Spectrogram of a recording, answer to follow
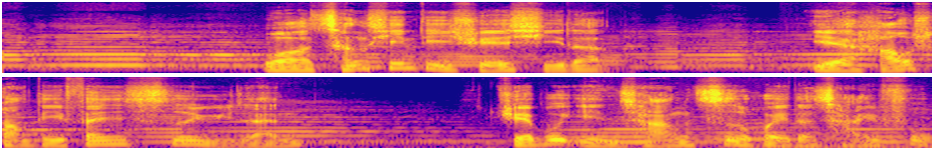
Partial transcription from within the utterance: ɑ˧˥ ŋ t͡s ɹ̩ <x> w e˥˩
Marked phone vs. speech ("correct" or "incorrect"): correct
